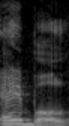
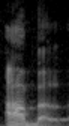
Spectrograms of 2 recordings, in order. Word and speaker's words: Abel: say in the USA, you called me Abel, but my name is Abel. Okay. Not a bell nor Abel. It's Abel.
